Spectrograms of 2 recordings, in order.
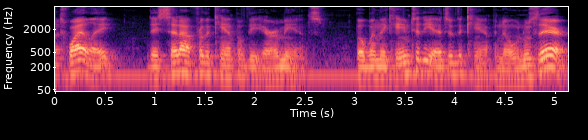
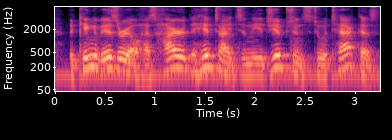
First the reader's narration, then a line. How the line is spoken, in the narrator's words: cried to one another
